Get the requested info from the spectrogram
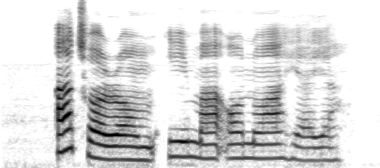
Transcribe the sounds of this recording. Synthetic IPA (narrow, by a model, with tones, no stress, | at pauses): a˦t͡ʃɔ˨ɾɔ˨m̩˨ɪ˦ma˦ʔɔ˦nʊ˦a˦ɦja˨ja˦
